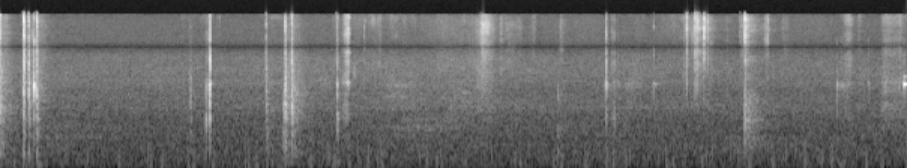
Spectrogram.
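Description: Scattered light clicks and taps of a ballpoint pen and a sheet of paper being handled on a wooden table, a dozen or so short sounds at irregular intervals.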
